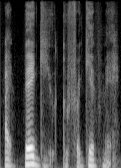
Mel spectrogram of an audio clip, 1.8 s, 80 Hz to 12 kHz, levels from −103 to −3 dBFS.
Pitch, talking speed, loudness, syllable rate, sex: 130 Hz, 195 wpm, -18 LUFS, 5.7 syllables/s, female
